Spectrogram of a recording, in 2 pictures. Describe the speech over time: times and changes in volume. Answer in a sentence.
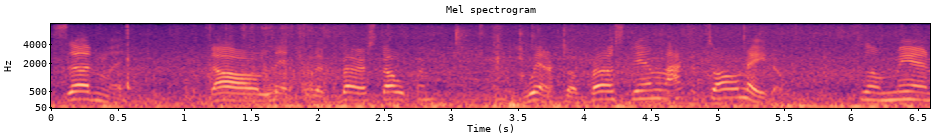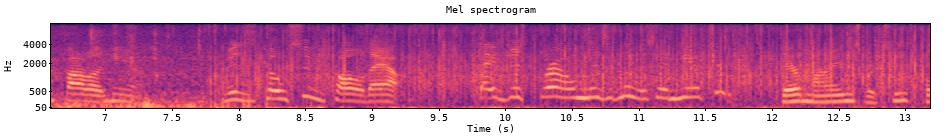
The talking can be heard from 0.0 to 13.1 s, at a steady volume.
